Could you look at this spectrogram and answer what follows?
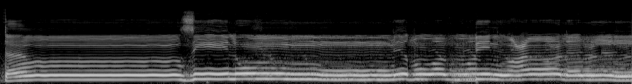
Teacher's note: اچھا بعض کہتے ہیں ان کو سختی والے حروف, سختی والے حروف نہیں ہیں, یہ نرمی والے حروف ہیں, اخفا حروف ہیں, مگر سیٹی ہوتی ہے ان میں. ذا میں سیٹی ہوتی ہے مگر سختی نہیں ہونی چاہیے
